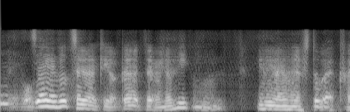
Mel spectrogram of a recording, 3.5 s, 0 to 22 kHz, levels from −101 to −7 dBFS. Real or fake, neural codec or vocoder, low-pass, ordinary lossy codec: fake; codec, 16 kHz, 0.5 kbps, FreqCodec, smaller model; 7.2 kHz; none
